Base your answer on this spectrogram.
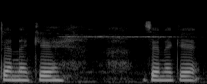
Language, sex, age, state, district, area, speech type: Assamese, female, 30-45, Assam, Kamrup Metropolitan, urban, spontaneous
